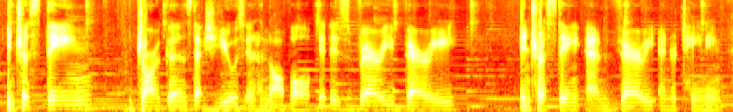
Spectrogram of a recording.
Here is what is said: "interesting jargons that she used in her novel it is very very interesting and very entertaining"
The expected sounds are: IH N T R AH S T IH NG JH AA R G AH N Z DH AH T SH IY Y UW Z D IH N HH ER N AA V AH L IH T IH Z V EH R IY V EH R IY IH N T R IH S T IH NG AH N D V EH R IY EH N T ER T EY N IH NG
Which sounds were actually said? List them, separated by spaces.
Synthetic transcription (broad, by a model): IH N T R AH S T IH NG JH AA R G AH N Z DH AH T SH IY Y UW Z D IH N HH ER N AA V AH L IH T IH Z V EH R IY V EH R IY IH N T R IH S T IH NG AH N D V EH R IY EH N T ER T EY N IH NG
